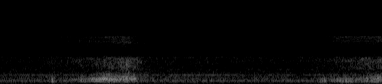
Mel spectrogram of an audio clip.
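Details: A sleeping Shiba Inu named Koume snores in a small quiet room: two drawn-out, rasping, throaty breaths a couple of seconds apart, the first one louder and fuller.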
